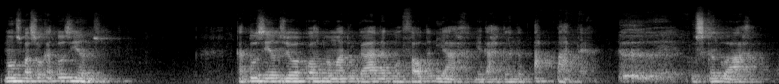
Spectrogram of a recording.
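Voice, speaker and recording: A man giving an emotional church testimony, speaking fervently to the congregation and swinging between loud and hushed passages. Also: mid-range voice, flat delivery, fairly quick, long pauses, slight background noise. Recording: very echoey church hall.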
